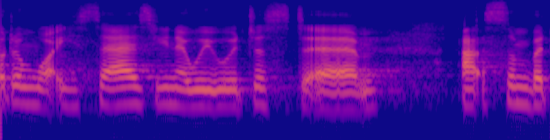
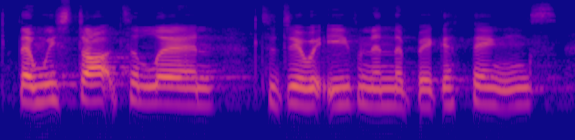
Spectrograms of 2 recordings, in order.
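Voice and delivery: ordinary talk, nothing marked

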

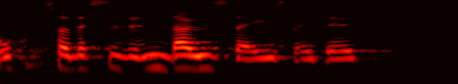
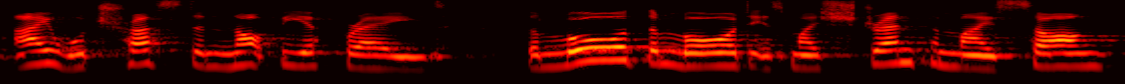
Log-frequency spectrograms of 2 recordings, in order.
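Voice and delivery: scripture reading; 5 dB louder than usual. Acted. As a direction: proclaim the psalm to the congregation. Reads Isaiah scripture aloud.

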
